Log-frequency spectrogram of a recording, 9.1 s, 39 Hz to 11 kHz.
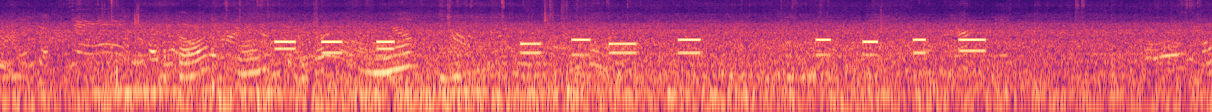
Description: DTMF, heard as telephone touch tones, dialled by hand, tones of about 150 ms, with phone line noise and the noise of a residential street. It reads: 050 4346 3269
